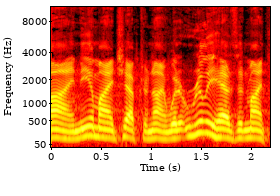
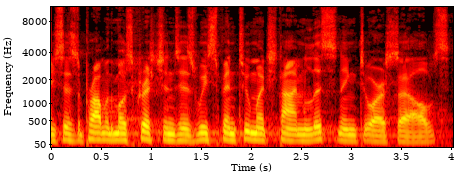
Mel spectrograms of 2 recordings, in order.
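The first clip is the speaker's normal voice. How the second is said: ordinary delivery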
